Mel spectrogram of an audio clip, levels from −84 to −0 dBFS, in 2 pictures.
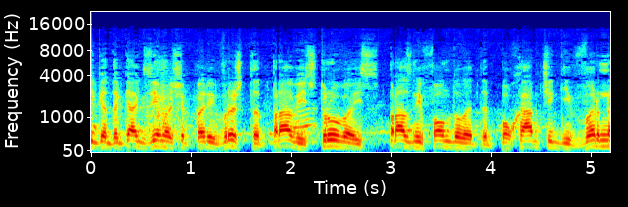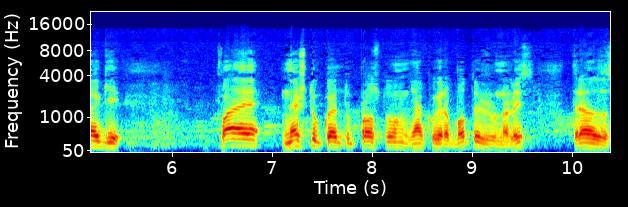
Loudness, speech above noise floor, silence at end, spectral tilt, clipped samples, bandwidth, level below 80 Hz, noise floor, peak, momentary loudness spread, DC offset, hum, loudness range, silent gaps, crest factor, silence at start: -13 LUFS; 26 dB; 0 s; -5.5 dB/octave; 0.1%; 14 kHz; -58 dBFS; -38 dBFS; 0 dBFS; 7 LU; under 0.1%; none; 2 LU; none; 12 dB; 0 s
